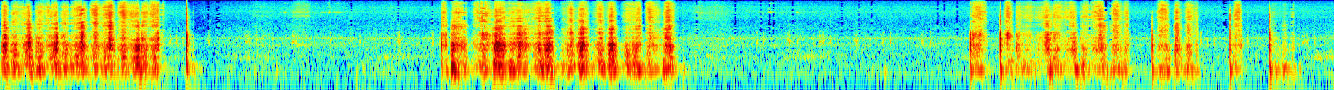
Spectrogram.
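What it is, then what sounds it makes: Chalk writing on a wood-framed chalkboard. White chalk is rubbed and scratched across the dark surface of a small, flat chalkboard in a wooden frame while names are written on it. Dense, gritty scraping strokes come in three bursts separated by quiet pauses, and the last burst breaks into shorter, choppier strokes. A faint steady tone lingers in the gaps.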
